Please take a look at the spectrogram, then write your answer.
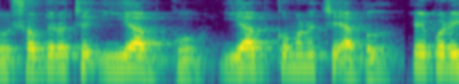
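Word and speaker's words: jabłko: সো শব্দের হচ্ছে ইয়াবকো, ইয়াবকো মানে হচ্ছে অ্যাপল।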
